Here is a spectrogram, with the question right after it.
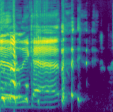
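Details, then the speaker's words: Adult with a cold, still sick, gives a drawn-out voiced sound followed by about four short, dry cough bursts: cough. "so i'm still sick you hear that henceforth the van cough"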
